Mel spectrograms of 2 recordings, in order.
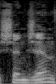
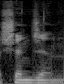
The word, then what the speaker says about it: Shenzhen: En passant, Alex, Internet fait dire que Shenzhen, ça se prononce comme ça, Shenzhen.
